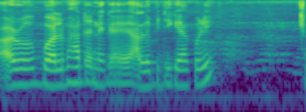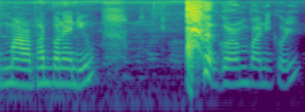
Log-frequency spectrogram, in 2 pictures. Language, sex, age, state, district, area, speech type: Assamese, female, 45-60, Assam, Nagaon, rural, spontaneous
